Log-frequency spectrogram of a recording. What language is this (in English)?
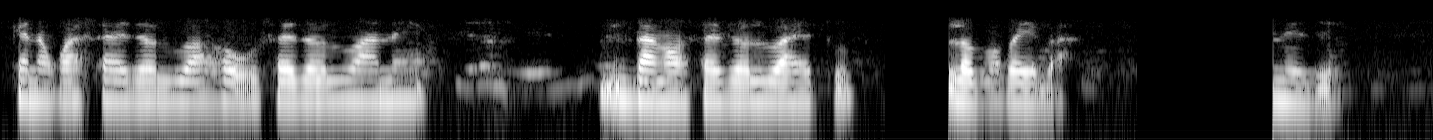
Assamese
